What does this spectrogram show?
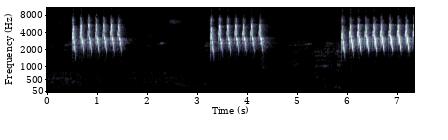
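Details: Bar-winged prinia trilling in the ngebren style to get other prinias singing: three separate bursts of rapid, evenly spaced high chips, each lasting about a second, with quiet gaps between.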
